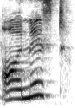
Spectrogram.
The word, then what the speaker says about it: honest: An honest person never betrays anyone. Honest. Though the word starts with H, but when we pronounce it starts with a, O.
